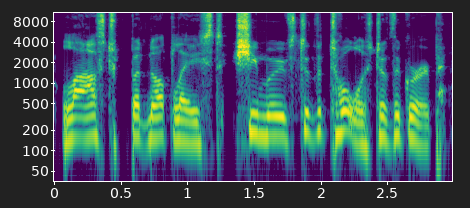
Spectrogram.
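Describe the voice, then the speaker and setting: A man's voice: on the high side, moderate pace, no room sound, clean studio sound, close to an everyday voice. A man playing a wry, chatty narrator of an audio drama, scripted but full of casual asides.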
